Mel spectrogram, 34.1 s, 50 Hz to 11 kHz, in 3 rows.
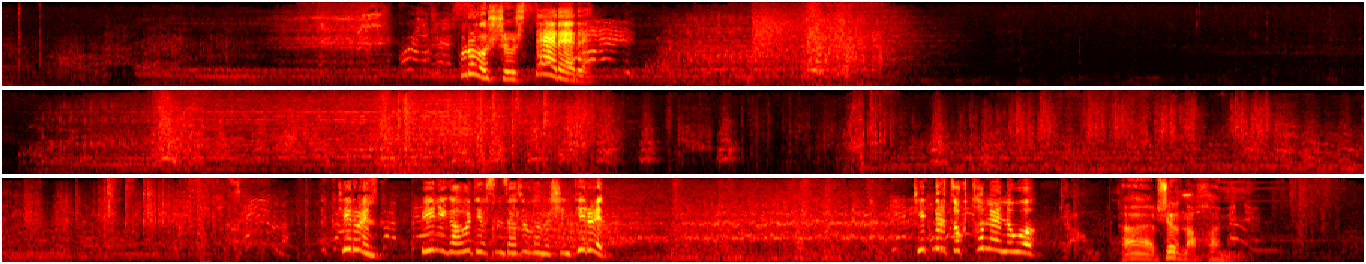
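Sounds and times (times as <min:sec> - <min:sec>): background music: 0:18.6 - 0:29.3
cartoon car engine speeding away: 0:27.0 - 0:30.3
tyre skid: 0:27.1 - 0:30.3.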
